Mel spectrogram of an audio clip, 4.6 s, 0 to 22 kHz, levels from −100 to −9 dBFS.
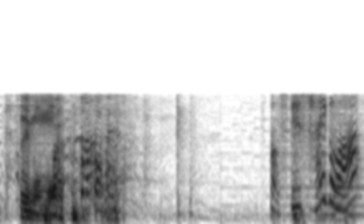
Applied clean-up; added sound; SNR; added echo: neural mask model RNNoise.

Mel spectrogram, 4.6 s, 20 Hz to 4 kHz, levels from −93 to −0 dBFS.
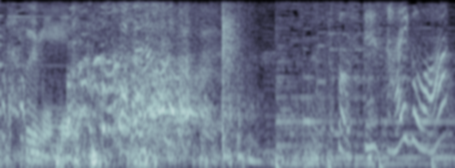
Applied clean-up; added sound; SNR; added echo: none; Thunder / Wind; 6 dB; none.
